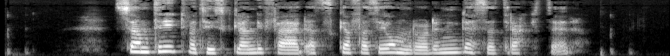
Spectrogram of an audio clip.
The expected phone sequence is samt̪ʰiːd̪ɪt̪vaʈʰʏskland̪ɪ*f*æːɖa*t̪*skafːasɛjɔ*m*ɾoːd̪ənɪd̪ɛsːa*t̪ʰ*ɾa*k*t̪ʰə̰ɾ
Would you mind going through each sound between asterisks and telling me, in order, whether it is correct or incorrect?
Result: correct, correct, correct, correct, correct

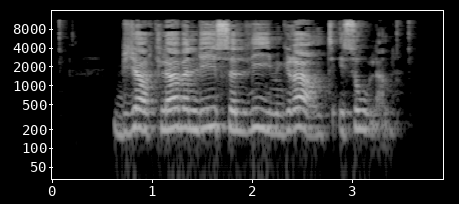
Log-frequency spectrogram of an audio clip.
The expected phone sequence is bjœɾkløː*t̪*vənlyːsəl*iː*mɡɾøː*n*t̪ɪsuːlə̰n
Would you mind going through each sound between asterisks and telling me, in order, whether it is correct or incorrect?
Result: incorrect, correct, correct

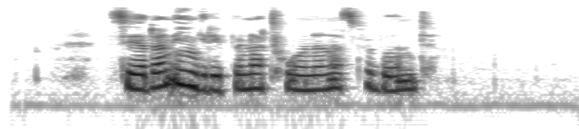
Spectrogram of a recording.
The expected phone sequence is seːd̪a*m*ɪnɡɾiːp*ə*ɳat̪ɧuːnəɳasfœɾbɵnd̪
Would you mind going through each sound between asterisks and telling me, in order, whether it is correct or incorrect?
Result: incorrect, correct

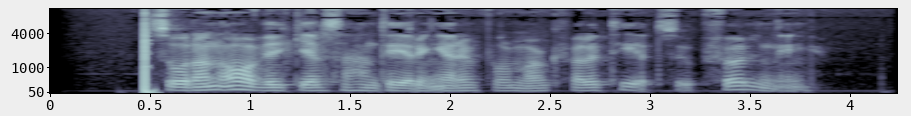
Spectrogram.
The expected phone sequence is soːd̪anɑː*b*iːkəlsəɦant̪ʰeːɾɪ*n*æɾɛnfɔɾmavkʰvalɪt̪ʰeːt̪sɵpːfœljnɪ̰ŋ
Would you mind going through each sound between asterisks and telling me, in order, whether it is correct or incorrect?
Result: incorrect, incorrect

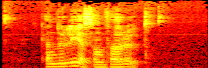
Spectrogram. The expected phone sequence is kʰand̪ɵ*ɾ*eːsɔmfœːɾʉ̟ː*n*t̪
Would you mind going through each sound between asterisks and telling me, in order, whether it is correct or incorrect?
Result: incorrect, incorrect

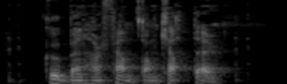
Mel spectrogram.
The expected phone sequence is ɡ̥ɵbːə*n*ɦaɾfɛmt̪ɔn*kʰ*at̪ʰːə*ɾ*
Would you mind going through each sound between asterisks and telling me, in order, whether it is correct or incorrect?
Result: correct, correct, correct

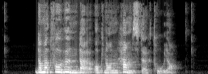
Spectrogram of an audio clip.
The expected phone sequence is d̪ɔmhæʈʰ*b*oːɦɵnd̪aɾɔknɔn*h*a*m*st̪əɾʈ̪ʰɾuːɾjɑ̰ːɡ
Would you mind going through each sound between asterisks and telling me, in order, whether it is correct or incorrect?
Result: incorrect, correct, correct

